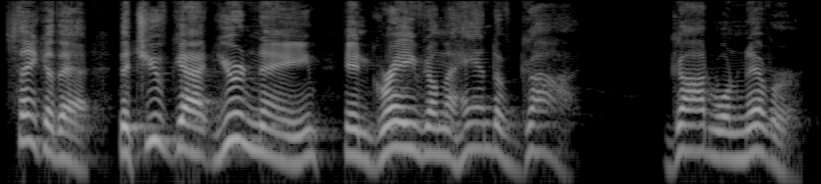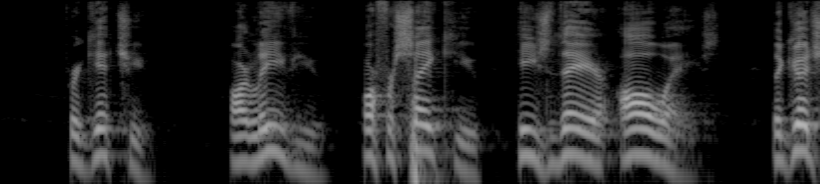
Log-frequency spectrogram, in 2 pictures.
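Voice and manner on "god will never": ordinary talk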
